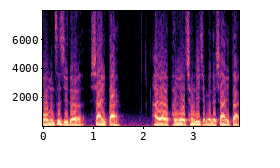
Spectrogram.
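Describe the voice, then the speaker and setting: At a fairly quick pace, a man talks in a somewhat breathy way. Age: 60s. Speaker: real estate association chairman. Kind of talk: casual chat. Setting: livestream.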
